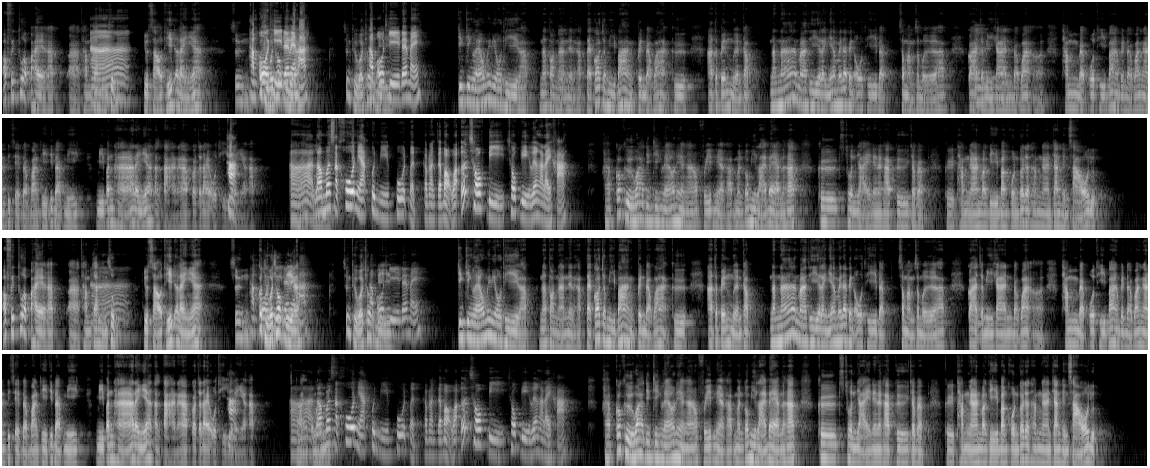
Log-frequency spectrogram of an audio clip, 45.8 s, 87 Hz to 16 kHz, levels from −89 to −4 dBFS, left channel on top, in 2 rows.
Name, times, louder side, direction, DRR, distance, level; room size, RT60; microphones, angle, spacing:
voice 1, 0.0-2.3 2.8-4.0 4.7-6.0 6.9-7.8 9.1-15.0 15.4-24.4 24.8-27.9 28.8-29.5 34.9-44.8, right 5 dB, 75° right, 0.5 m, -30 dB
voice 2, 1.8-2.5 5.0-6.1 7.3-8.4 11.1-11.4 19.4-20.2 27.4-27.6 28.7-34.2, left 7 dB, 70° left, 0.3 m, -27 dB
10.5 x 6.3 x 4.0 m
head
